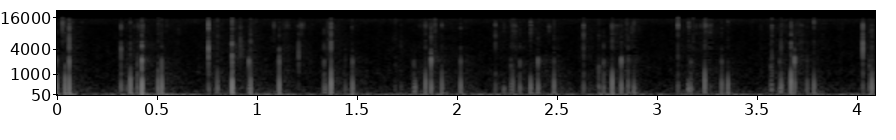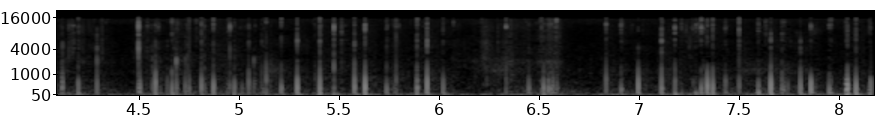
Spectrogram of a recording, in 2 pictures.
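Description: A short section of solid birch log with white papery bark is held in both hands close to the recorder and scratched and tapped with fingernails. The result is a dense stream of crisp, dry clicks and crackly tearing scrapes, with some handling noise.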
